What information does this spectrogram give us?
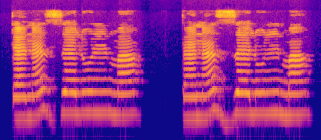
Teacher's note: अलीफ लाम अगर हुरूफे कमरी के शुरू में हो तो अलीफ को नहीं पढ़ा जाएगा, सिर्फ लाम को पढ़ा जाएगा। लुल मा मीम के ऊपर जबर की हरकत है, जबर को जल्दी पढ़े, थोड़ा भी ना खींचे।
